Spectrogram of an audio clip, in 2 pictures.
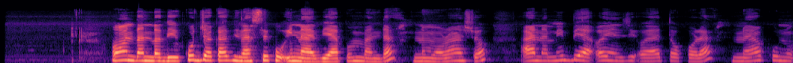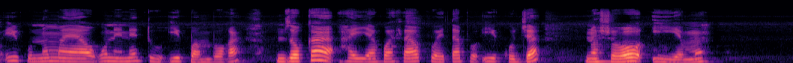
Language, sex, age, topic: Oshiwambo, female, 25-35, agriculture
